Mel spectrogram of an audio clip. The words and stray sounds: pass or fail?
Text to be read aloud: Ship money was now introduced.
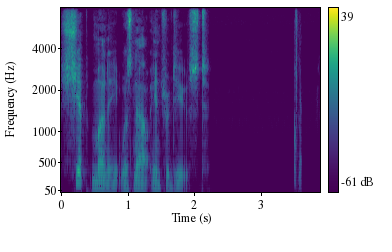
fail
